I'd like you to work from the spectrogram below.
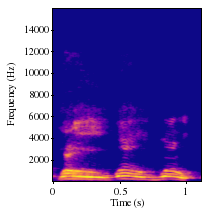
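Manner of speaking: high, loud whoa whoa whoa; hammed-up alarmed whoa; mock alarm. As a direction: pull back in mock shock. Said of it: "He was like".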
